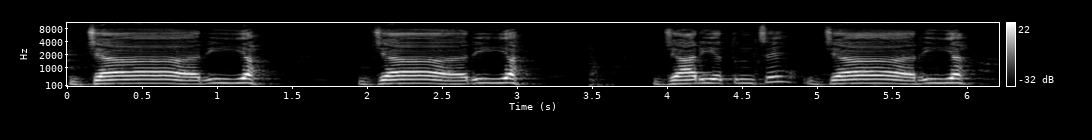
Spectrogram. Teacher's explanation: گول تا پر وقف کرنا ہو تو وہ ہائے ساکنہ سے بدل جاتی ہے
